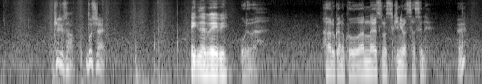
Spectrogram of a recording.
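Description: A man speaks firmly and gruffly, close by.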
